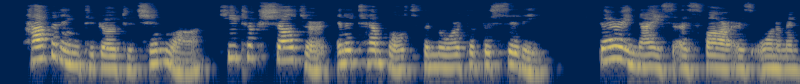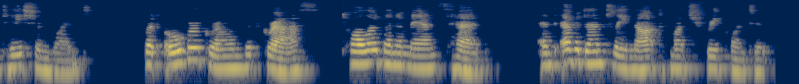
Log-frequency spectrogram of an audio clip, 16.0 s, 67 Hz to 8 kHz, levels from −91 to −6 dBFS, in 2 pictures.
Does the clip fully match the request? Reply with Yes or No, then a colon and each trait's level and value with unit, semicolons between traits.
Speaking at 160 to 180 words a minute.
No: average, 145 wpm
